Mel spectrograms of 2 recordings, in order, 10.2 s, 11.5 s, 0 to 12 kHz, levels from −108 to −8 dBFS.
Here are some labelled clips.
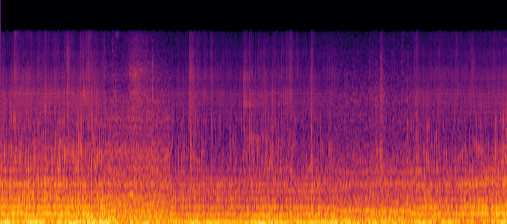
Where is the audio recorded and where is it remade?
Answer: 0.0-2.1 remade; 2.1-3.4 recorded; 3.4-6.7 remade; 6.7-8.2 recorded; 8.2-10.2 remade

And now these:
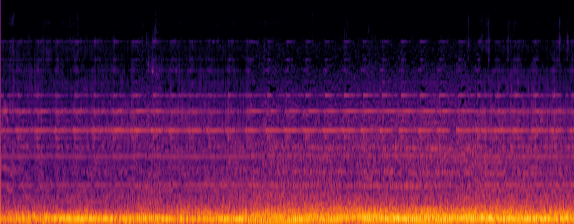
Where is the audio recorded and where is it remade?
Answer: 0.0-2.7 remade; 2.7-3.2 recorded; 3.2-5.0 remade; 5.0-9.6 recorded; 9.6-11.5 remade

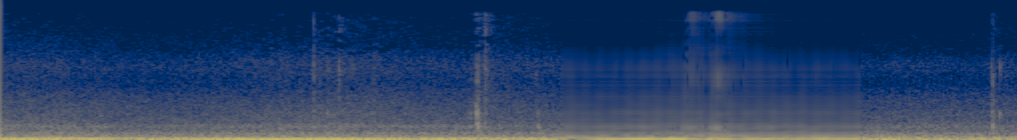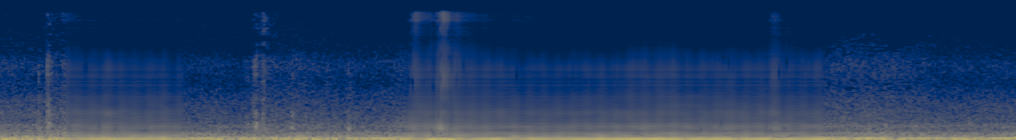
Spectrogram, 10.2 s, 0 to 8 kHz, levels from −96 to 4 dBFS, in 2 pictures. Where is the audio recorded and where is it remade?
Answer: 0.0-2.8 recorded; 2.8-4.3 remade; 4.3-5.4 recorded; 5.4-6.0 remade; 6.0-7.1 recorded; 7.1-9.2 remade; 9.2-10.2 recorded

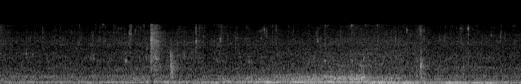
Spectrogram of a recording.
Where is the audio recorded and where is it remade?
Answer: 0.0-5.2 recorded

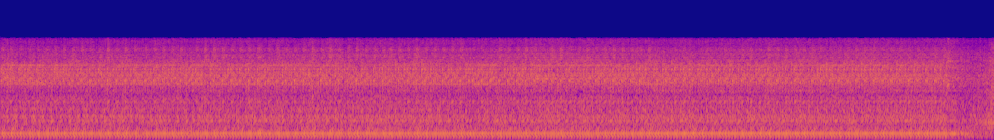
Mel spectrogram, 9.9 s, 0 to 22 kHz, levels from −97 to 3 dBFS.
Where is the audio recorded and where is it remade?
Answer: 0.0-2.6 recorded; 2.6-3.9 remade; 3.9-9.9 recorded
